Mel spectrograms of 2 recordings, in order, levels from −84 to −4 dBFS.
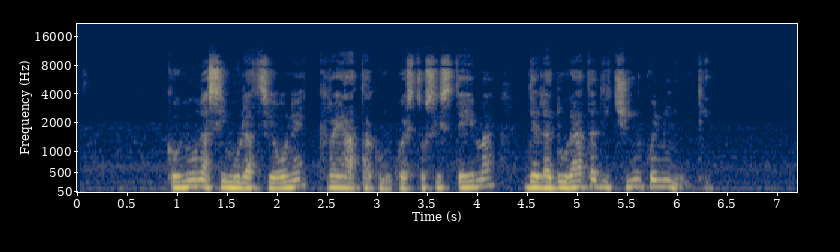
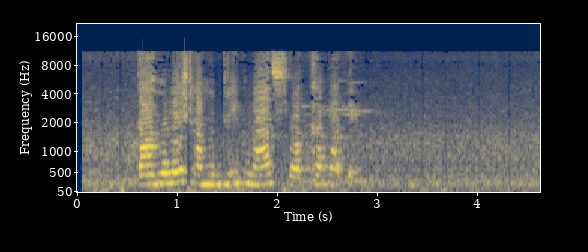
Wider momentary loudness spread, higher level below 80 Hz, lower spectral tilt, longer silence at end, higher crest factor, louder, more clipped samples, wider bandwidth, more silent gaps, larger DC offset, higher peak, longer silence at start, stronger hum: second, 10 LU vs 22 LU; second, -60 dBFS vs -40 dBFS; first, -5.5 dB/octave vs -2.5 dB/octave; first, 0.85 s vs 0 s; about the same, 16 dB vs 14 dB; second, -26 LUFS vs -11 LUFS; neither; about the same, 10.5 kHz vs 11.5 kHz; neither; neither; second, -10 dBFS vs 0 dBFS; first, 0.9 s vs 0.05 s; neither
